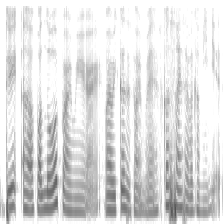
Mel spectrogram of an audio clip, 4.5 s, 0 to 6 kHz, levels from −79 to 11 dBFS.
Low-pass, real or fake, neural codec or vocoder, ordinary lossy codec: 5.4 kHz; real; none; none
